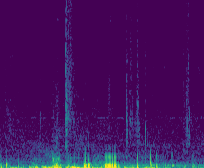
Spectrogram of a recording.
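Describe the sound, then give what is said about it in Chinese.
Footsteps of a person walking outside, a series of irregular scuffing thuds about every quarter second, with a low rumble of wind noise underneath and no talking. “那给大家听一下我的脚步声。”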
